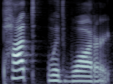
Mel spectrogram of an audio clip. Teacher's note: 시옷받침처럼 소리가 약간 끊어지는 느낌으로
